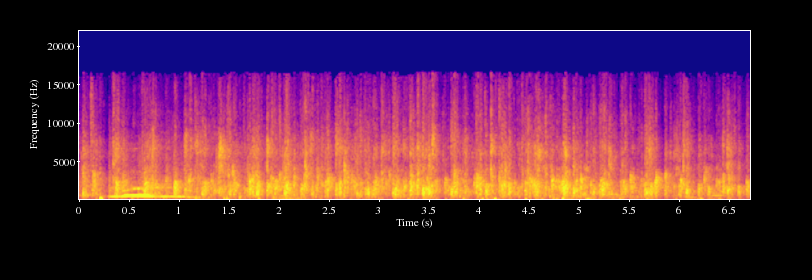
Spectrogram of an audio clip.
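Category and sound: crowd, audience applause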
